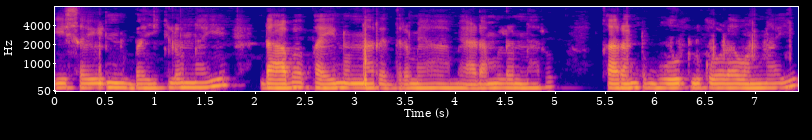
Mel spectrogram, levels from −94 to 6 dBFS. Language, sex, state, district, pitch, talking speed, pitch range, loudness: Telugu, female, Andhra Pradesh, Srikakulam, 150 Hz, 135 wpm, 145-155 Hz, -20 LUFS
